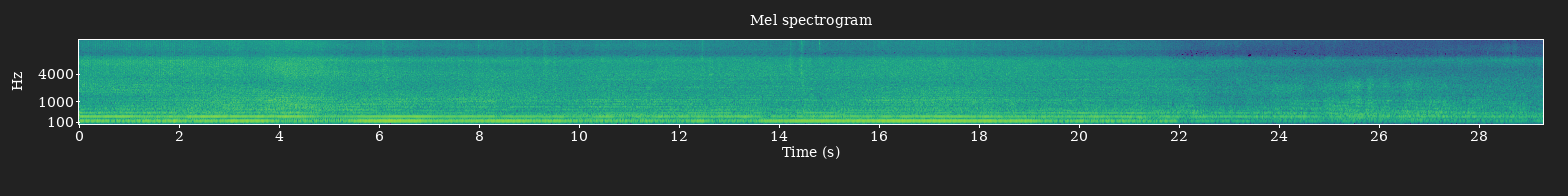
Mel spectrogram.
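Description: Walk-behind lawn mower with a Honda 270cc 8.5 hp engine running steadily at constant speed while mowing. It grows louder and fainter as the mower passes near and moves away, and is fainter near the end.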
